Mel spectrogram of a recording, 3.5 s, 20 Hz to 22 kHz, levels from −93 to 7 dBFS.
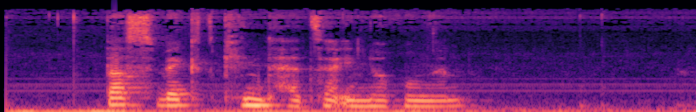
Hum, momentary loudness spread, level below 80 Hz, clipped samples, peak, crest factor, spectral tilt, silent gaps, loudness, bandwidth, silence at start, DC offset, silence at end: none; 13 LU; -26 dBFS; under 0.1%; 0 dBFS; 16 dB; -5 dB/octave; none; -15 LUFS; 16.5 kHz; 0.05 s; under 0.1%; 0 s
